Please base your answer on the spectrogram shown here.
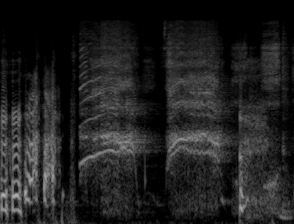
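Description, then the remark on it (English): A person lets out a pig-calling yell at a pig calling contest: a burst of quick, choppy syllables, then two long, loud, high, wavering hollers held about a second each, ending in short shouted bursts. “Does this actually call the pigs though?”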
